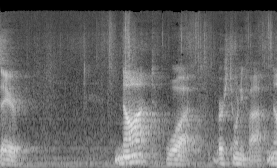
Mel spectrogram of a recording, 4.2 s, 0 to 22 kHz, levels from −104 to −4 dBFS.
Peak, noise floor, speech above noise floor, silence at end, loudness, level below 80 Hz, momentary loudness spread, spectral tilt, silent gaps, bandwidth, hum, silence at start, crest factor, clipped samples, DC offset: -4 dBFS; -45 dBFS; 21 dB; 0 s; -24 LUFS; -52 dBFS; 24 LU; -4 dB/octave; none; 17 kHz; 60 Hz at -50 dBFS; 0 s; 22 dB; under 0.1%; under 0.1%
